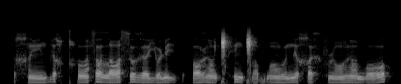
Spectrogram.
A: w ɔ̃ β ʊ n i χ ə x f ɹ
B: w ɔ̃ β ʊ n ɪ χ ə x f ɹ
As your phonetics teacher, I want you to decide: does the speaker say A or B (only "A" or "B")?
A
